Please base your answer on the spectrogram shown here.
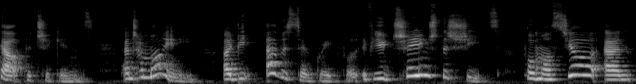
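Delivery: high, loud motherly orders; bossy mother. Acted. Mrs Weasley assigns chores to Harry and Hermione, high bossy. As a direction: hand out chores briskly.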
